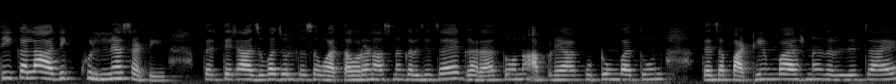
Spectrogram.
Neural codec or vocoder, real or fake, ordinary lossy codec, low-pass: none; real; none; 7.2 kHz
